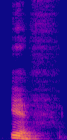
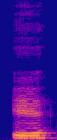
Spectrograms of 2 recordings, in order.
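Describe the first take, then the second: First: Said in the usual way. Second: IF split into a short i, then a long f; sounding out. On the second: Shown as a demonstration. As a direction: say IF sound by sound, drawn out. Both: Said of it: "Let's say the sounds".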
